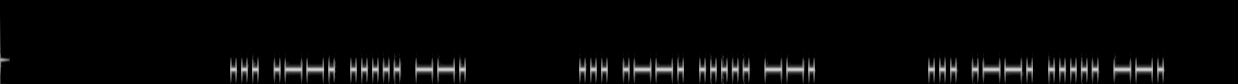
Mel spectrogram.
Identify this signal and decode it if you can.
Morse code, heard as a keyed tone, about 22 wpm, 700 Hz. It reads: SP5G SP5G SP5G
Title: DXCC-100 Call Signs - 4 Characters - Repeated 3x - 22wpm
